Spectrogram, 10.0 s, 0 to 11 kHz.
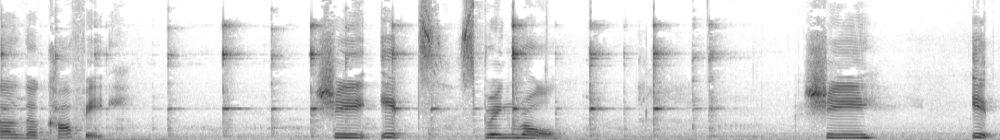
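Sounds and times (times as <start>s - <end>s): spoon clinking against glass: 0.0s - 7.4s
teaspoon stirring in a glass: 0.0s - 7.6s.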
